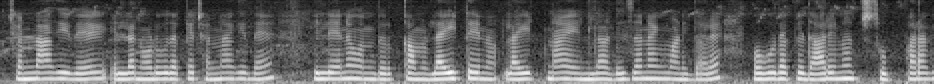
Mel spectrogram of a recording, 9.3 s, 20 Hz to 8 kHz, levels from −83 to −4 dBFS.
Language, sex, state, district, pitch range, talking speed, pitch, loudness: Kannada, male, Karnataka, Bellary, 205-220 Hz, 130 wpm, 210 Hz, -15 LUFS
